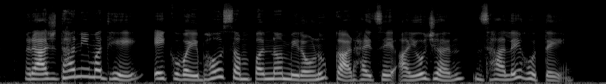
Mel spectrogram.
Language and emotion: Marathi, neutral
